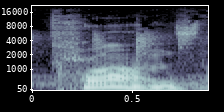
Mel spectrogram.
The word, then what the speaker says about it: Franz: Did y'all know it's pronounced Franz, not Franz Ferdinand, like all my teachers in the deep south used to say?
